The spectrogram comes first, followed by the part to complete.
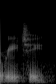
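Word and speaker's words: Ricci: Holy Family With Angels by Sebastiano Richi pronounced like Christina Richi we all probably need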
